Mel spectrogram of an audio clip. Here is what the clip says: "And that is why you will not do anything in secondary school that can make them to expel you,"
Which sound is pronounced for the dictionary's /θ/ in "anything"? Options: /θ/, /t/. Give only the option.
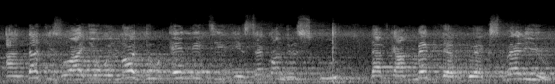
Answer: /t/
